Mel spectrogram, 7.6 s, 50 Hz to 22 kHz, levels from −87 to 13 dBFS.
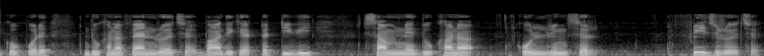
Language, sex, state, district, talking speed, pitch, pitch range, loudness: Bengali, male, West Bengal, Alipurduar, 95 wpm, 125 Hz, 120-140 Hz, -18 LUFS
